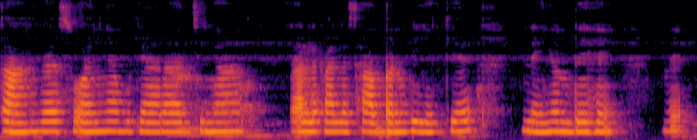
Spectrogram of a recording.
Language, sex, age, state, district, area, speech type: Dogri, female, 30-45, Jammu and Kashmir, Reasi, rural, spontaneous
